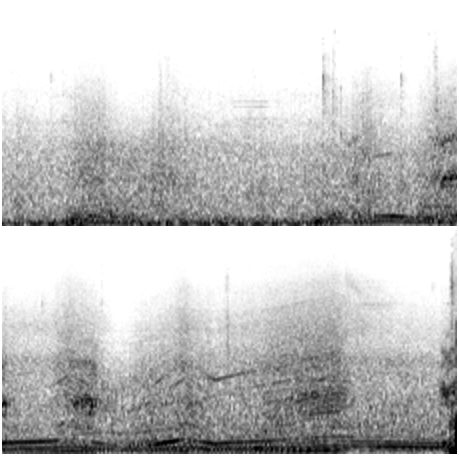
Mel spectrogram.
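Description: An upgraded Benny's custom car in GTA Online drives along with its engine note rising and falling through revs and gear changes, a close, steady growl with occasional tire noise and no talking.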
